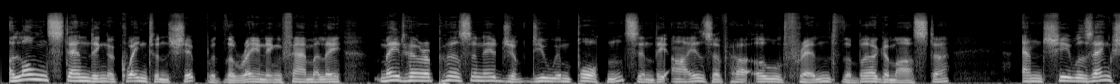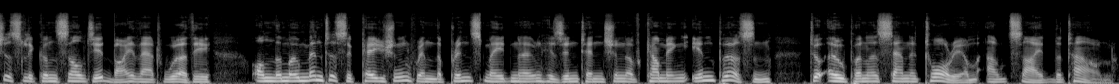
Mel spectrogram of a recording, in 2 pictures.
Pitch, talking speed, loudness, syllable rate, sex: 135 Hz, 140 wpm, -20 LUFS, 4.5 syllables/s, male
